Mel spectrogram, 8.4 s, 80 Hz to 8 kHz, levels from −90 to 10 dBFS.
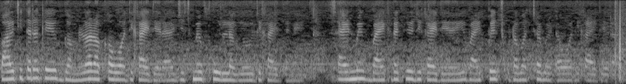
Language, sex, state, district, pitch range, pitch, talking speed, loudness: Hindi, female, Bihar, Madhepura, 230-260 Hz, 245 Hz, 280 wpm, -24 LUFS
